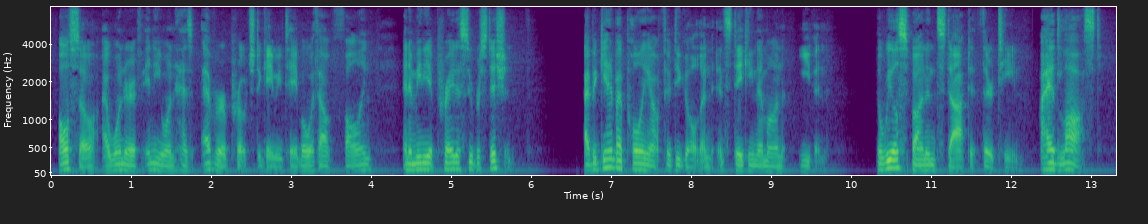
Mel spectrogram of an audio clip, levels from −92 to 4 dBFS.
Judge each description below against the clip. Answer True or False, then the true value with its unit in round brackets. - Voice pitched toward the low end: True (95 Hz)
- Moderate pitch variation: True (4.1 semitones)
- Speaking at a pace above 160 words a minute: True (185 wpm)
